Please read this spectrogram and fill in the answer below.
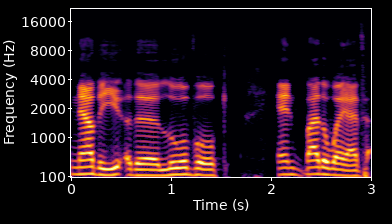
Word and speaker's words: Louisville: Louisville. That's that and people in Kentucky That's how it's pronounced, Louisville.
